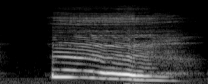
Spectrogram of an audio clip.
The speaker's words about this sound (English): I'm about to yawn.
